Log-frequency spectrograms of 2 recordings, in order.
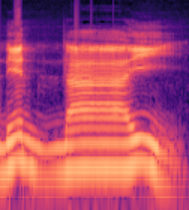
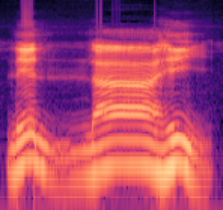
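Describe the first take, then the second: First: The H sound is weak and hard to hear. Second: The H sound is clearly pronounced. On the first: The speaker calls it wrong. "jangan lillahi" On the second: The speaker calls it right. "tapi lillahi"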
